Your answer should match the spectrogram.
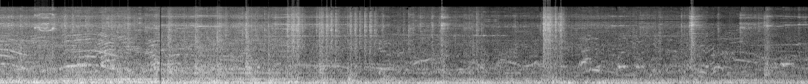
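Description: Fairground bumper car ride: a steady low hum for the first few seconds, then a few sharp knocks, the loudest about five and a half seconds in, over children's voices and crowd chatter.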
